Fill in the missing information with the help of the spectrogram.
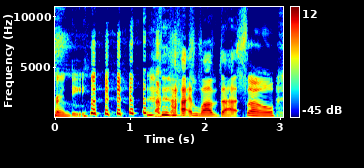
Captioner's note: girls laughing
